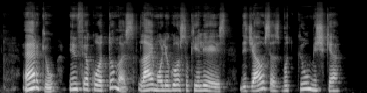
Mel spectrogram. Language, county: Lithuanian, Alytus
